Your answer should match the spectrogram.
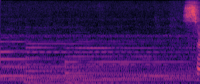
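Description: Soft, slow background music of long held notes from a drama's score.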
